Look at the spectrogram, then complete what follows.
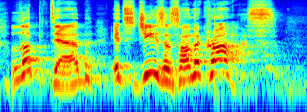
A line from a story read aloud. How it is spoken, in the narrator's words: exclaiming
